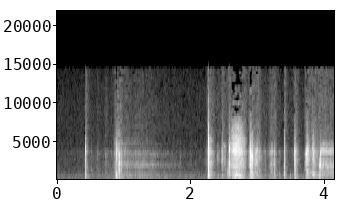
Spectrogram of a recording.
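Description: Tarot cards being handled and shuffled in the hands: scattered card flicks and snaps, a sharper one a little after two seconds in, then a quick run of clicks near the end.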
